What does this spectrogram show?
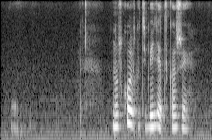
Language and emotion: Russian, neutral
